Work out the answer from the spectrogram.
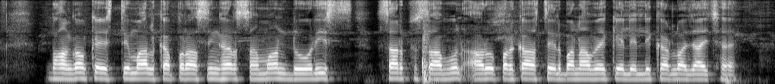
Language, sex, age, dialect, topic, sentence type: Maithili, male, 46-50, Angika, agriculture, statement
